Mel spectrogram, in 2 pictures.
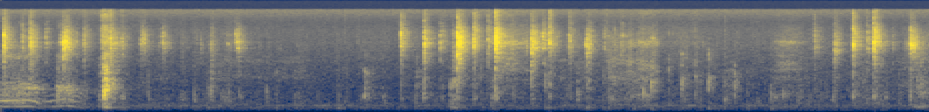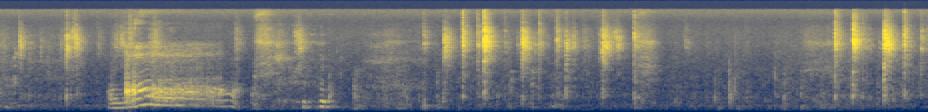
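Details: Female pug indoors celebrating finally getting her bone, usually given as a gift after a walk or trip; irregular snorting clicks and snuffles throughout, with a louder whining grunt in the middle, in a small room.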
